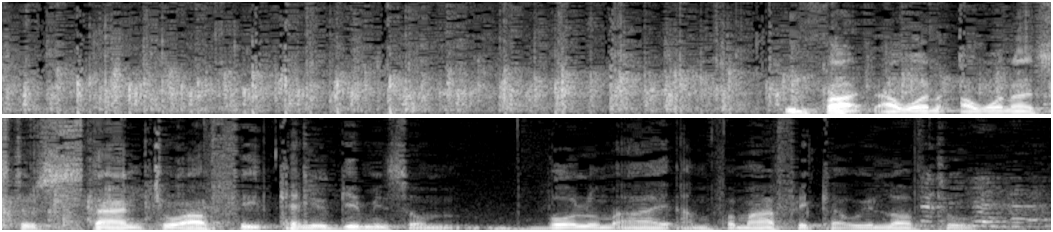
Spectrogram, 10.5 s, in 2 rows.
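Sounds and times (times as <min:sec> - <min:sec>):
audience clapping hands: 0:00.0 - 0:07.0
speech: 0:03.9 - 0:10.3.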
